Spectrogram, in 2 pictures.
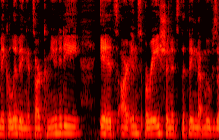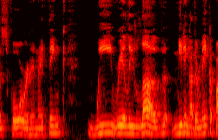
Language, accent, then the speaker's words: English; Providence, Rhode Island, United States; I grew up in Providence, Rhode Island, and growing up in the smallest state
